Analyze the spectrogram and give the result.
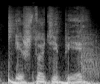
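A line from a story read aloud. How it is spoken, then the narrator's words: Slightly hoarse, nervous voice. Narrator (Russian): Голос у Бегера от волнения сделался чуть хрипловатым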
